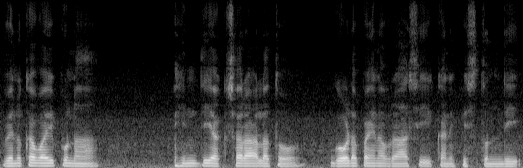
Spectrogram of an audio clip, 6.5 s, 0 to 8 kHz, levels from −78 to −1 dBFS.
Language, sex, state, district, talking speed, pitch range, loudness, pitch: Telugu, male, Telangana, Hyderabad, 75 wpm, 110-120 Hz, -17 LUFS, 120 Hz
